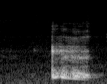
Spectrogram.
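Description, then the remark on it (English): During a Green Party committee meeting, a single sneeze bursts out abruptly after a moment of near silence, a loud, harsh, breathy blast lasting under half a second before cutting off. “Bless you.”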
